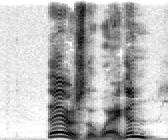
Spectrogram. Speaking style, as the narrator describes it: Sands suddenly exclaimed

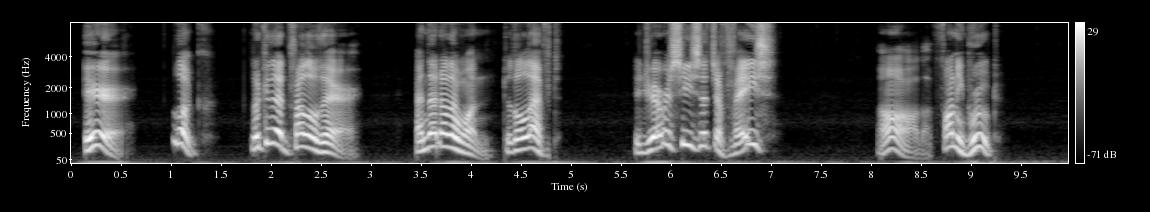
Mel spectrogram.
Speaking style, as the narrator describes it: called out to Carlier

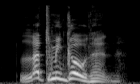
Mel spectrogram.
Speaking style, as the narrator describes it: cried

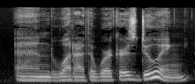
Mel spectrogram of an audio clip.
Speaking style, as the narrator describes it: asked Rabbi Hillel

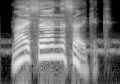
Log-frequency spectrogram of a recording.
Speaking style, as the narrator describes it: Kent joked

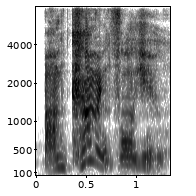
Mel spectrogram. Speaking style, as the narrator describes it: the man screamed

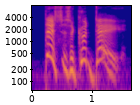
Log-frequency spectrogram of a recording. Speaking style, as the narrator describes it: cried he

